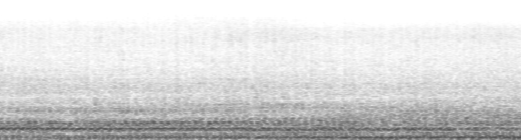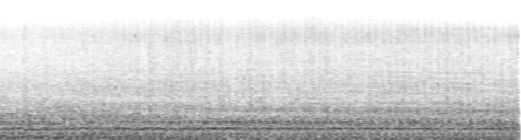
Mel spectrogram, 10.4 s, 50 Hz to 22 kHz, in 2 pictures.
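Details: Freshly built Chevy Performance 454 big-block V8 on a run-in stand, first start, temp around 190, good oil pressure: deep even burble with strong low drone throughout; normal idle and revving.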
